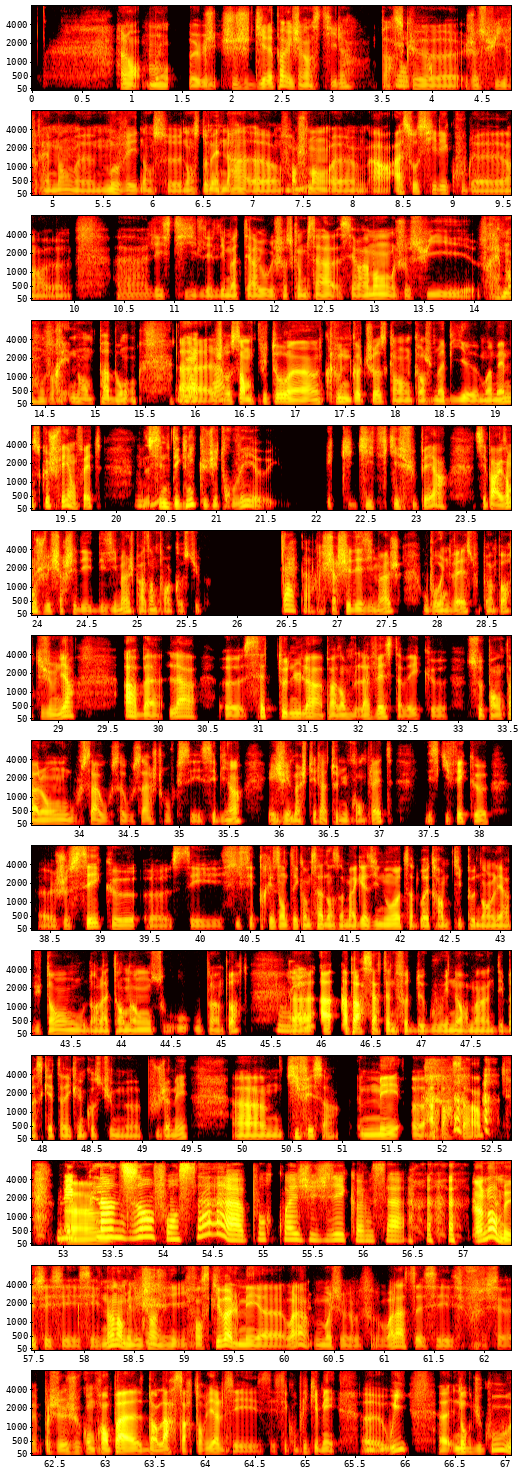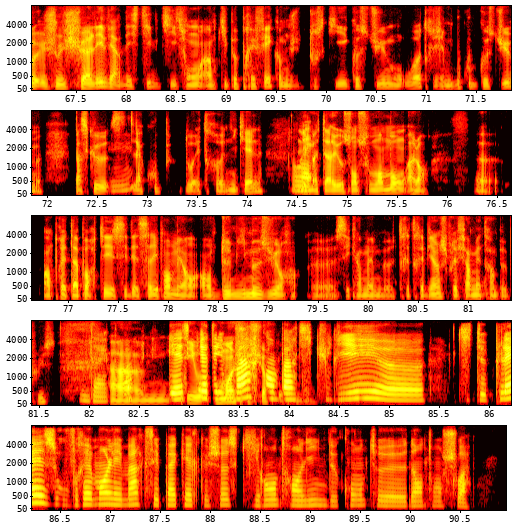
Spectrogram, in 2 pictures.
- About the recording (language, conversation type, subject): French, podcast, Qu’est-ce qui, dans une tenue, te met tout de suite de bonne humeur ?
- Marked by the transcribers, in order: stressed: "mauvais"; laughing while speaking: "domaine-là"; laughing while speaking: "vraiment, vraiment pas bon"; other background noise; tapping; laugh; laugh; other noise; blowing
